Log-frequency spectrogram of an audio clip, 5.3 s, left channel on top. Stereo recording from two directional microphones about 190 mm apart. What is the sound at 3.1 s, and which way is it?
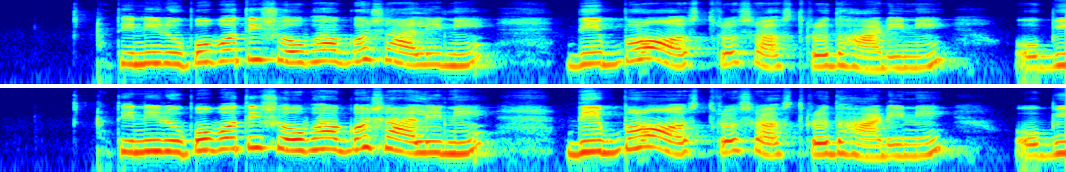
A woman's voice, 15° right (ahead or behind).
